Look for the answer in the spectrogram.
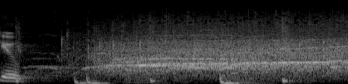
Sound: cheers, applause

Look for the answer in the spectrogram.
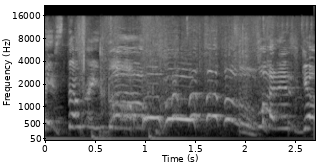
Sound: laughing

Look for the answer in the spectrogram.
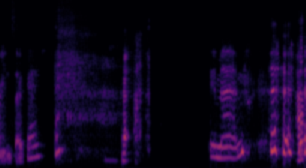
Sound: laughs; laughing

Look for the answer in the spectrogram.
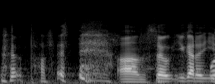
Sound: chuckles

